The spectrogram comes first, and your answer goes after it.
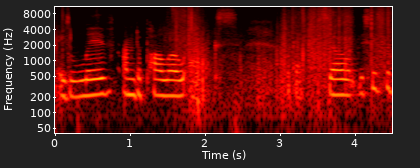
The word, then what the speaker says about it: Liv and Apollo X: By the way, the name pronunciation is Liv and Apollo X.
